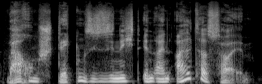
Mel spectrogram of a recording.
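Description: A man's voice: medium pitch, lively intonation, moderate pace, slightly rough, no room sound, clean studio sound. A man voicing a snobbish, self-absorbed upper-class mother who chatters in a gushing, fussy way. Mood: disdainful.

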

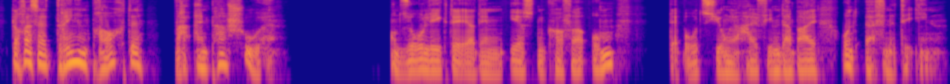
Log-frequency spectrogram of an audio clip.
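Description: A man reading a novel aloud as narrator, with an expressive storytelling delivery into a close mic. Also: deep voice, dry recording. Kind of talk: scripted audiobook narration.

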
